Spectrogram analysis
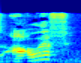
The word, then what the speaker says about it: Aleph: It actually is a silent letter, so it doesn't make a noise at all.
